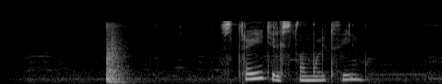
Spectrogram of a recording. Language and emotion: Russian, neutral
